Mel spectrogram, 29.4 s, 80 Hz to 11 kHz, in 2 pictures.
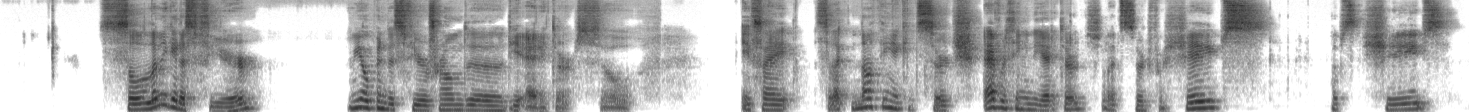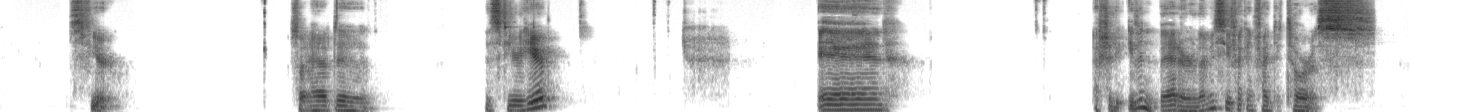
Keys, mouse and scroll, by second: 0.8 click, 7.3 ctrl+click, 8.7 ctrl+click, 10.3-15.3 typing, 12.6 Return, 16.1 middle click, 18.1 click, 18.2 click, 20.2 click, 21.0-22.8 typing, 21.1-22.4 right drag, 24.8 click, 26.2 click, 26.6 click, 26.7 click, 27.7-28.7 typing.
